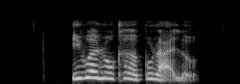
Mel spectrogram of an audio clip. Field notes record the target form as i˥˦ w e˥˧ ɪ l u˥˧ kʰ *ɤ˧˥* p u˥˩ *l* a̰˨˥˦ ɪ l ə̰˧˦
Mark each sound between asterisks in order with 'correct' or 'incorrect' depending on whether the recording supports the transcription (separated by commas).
incorrect, correct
